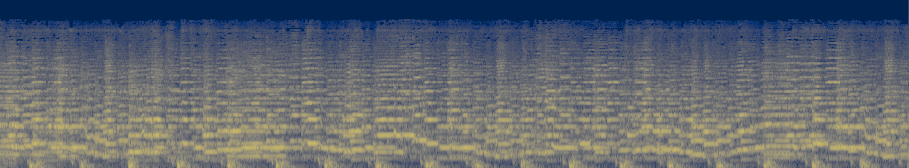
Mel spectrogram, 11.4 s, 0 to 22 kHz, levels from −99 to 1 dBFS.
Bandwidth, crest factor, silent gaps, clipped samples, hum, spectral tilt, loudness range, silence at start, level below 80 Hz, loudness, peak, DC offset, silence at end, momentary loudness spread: 13.5 kHz; 16 dB; none; under 0.1%; none; -4 dB/octave; 2 LU; 0 s; -38 dBFS; -25 LUFS; -8 dBFS; under 0.1%; 0 s; 4 LU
